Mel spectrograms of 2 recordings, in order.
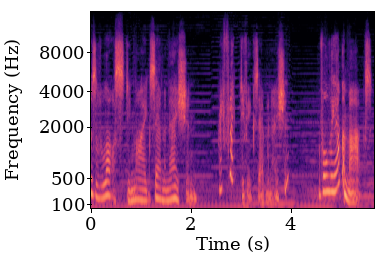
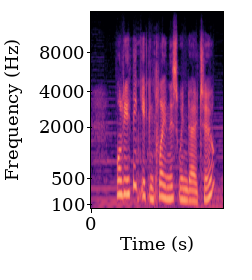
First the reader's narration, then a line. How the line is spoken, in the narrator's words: I laughed out loud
